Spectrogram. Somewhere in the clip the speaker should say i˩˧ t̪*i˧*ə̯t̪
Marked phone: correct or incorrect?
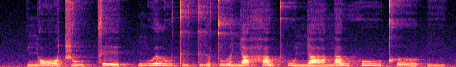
incorrect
